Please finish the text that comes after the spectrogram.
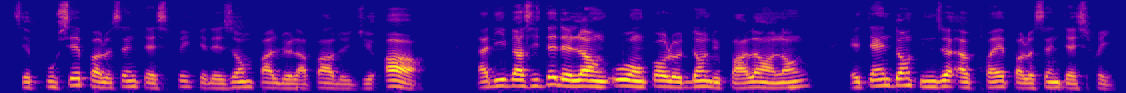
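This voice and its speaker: A man's voice: medium pitch, fairly quick, darkish tone. A man preaching a teaching sermon, emphatic and firing rhetorical questions at listeners he calls beloved brothers.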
